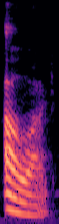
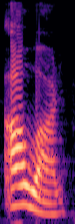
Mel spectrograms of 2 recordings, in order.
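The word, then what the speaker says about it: hour: এখানে এইচ আছে, তাহলে আওয়ার, তো এখানে যদিও এখানে আওয়ার রয়েছে, তো এখানে এইচের উচ্চারণটা কিন্তু এখানে সাইলেন্ট, তাহলে এইচের উচ্চারণ এখানে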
